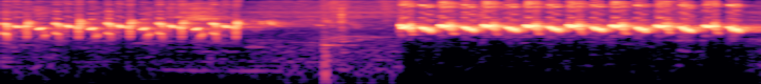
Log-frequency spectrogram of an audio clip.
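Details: Sooty-headed bulbul giving a long rolling song used to provoke other bulbuls into singing: fast strings of short bright chirps, repeated several times per second, broken by a brief pause with a single dull knock before the rapid series resumes.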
